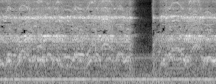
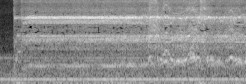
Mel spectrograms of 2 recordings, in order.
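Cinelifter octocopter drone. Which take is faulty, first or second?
first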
